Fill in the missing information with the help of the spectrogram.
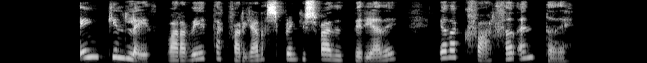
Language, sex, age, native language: Icelandic, female, 30-39, Icelandic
